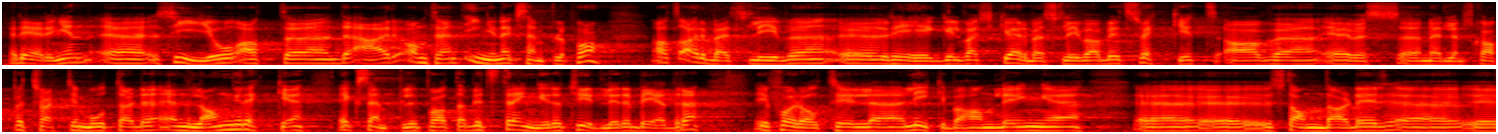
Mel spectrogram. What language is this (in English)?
Norwegian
